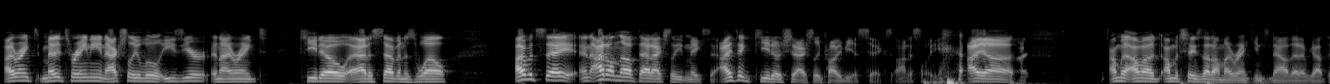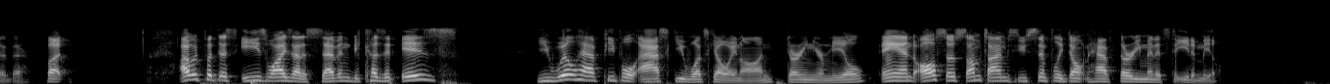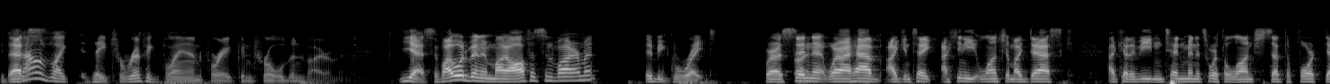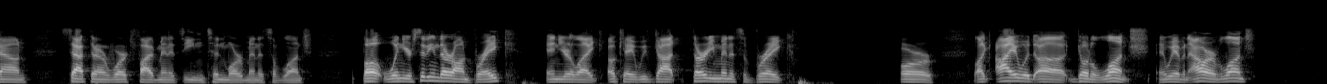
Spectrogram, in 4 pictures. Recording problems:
high frequencies cut off; noticeable; nothing above 5 kHz

